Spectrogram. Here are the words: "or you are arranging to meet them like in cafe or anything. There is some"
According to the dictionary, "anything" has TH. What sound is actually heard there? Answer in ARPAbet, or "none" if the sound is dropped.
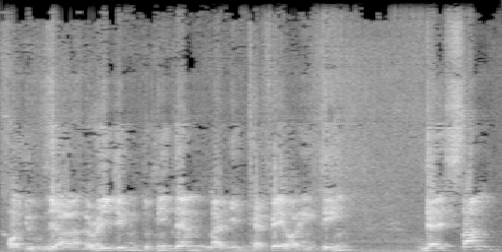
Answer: T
